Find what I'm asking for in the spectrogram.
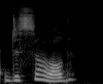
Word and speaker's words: Dusold: And one of those people is my guest today, and that is Amanda Dusold. – Hello. – Hello. And I said it correctly, right? – Yes. It's like Dusseldorf without the or.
